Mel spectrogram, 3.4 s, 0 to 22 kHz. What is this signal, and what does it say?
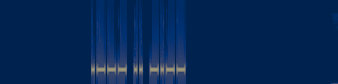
Morse code, heard as a keyed tone, about 46 wpm, 700 Hz. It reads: JIY
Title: USA Call Sign Postfixes - 3 Letters 45wpm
